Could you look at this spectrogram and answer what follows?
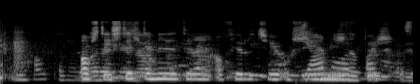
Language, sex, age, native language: Icelandic, female, 18-19, Icelandic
